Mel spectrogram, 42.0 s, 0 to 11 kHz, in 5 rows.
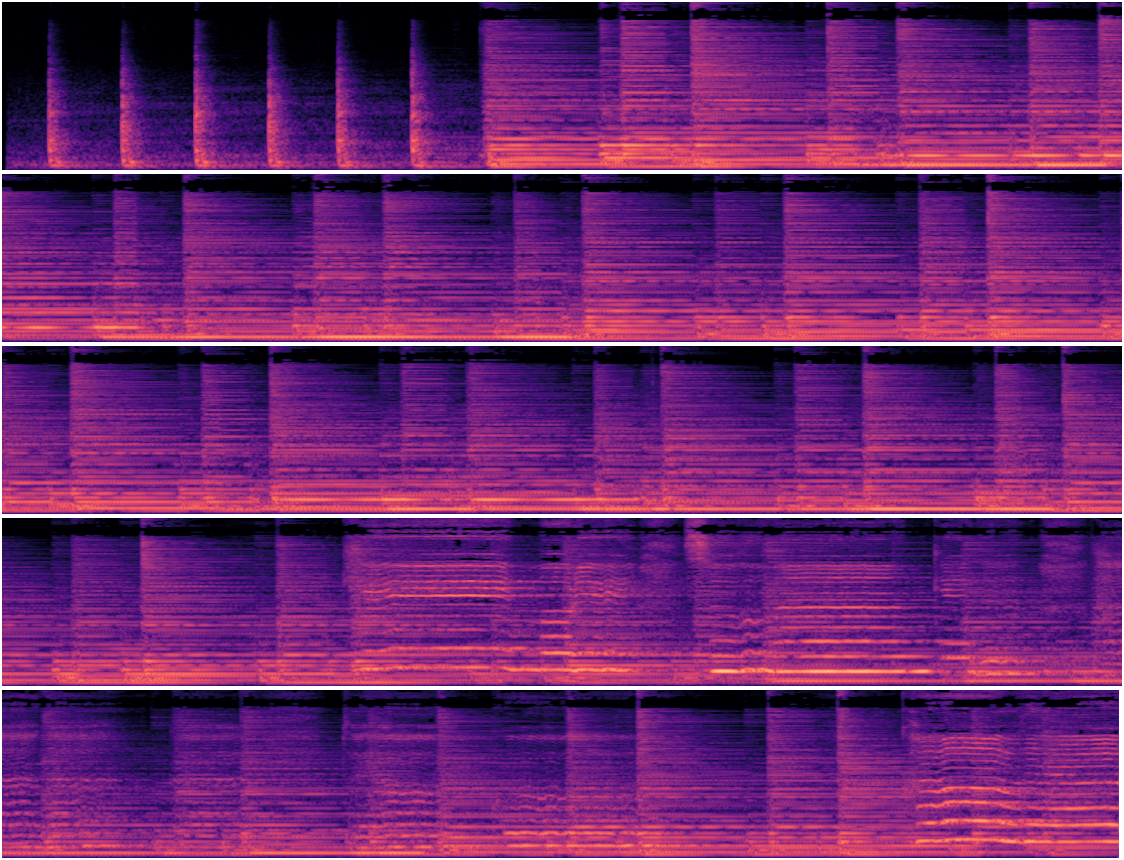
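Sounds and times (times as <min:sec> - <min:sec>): acoustic guitar strumming: 0:00.1 - 0:41.9
person singing: 0:27.8 - 0:38.7, 0:40.3 - 0:41.9.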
